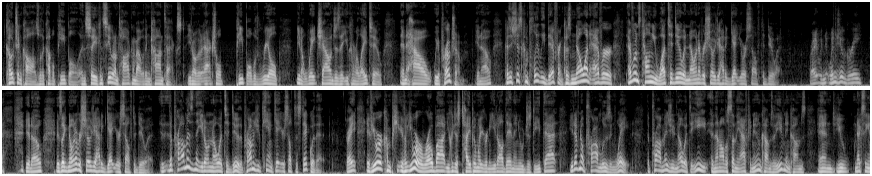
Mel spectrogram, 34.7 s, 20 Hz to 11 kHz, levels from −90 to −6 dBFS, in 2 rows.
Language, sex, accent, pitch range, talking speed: English, male, American, 115-160 Hz, 295 wpm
